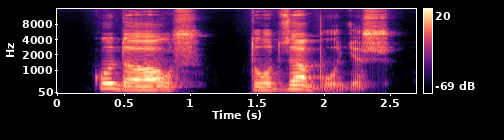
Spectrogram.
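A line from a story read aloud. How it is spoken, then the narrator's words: Snort. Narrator (Russian): хмыкнул Рос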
